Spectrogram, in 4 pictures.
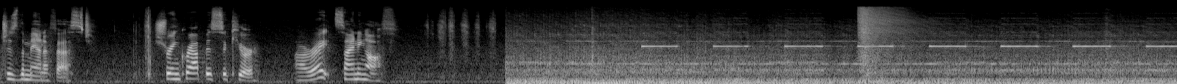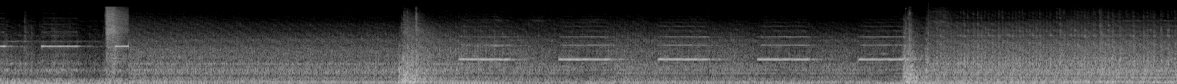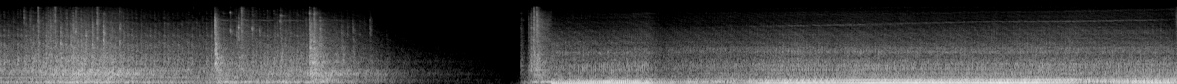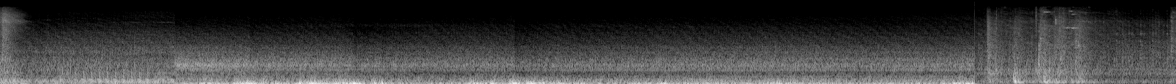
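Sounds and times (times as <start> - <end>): reversing alarm beeping: 5.1 - 13.1, 16.3 - 21.0.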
